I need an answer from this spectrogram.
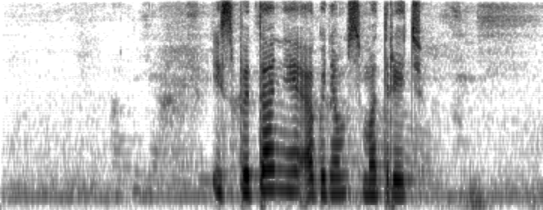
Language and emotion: Russian, neutral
